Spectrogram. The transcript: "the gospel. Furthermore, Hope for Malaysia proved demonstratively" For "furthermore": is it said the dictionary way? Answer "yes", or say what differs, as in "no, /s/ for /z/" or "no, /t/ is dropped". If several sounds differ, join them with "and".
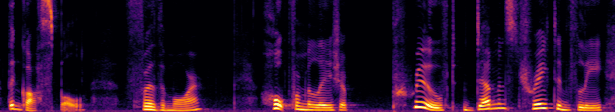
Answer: yes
